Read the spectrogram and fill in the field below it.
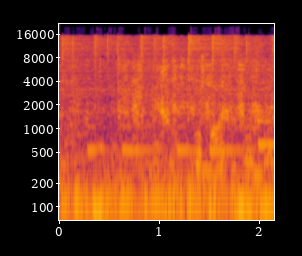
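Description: Native ducks on a farm quacking and honking in a close, busy flock, with overlapping calls; a voice talks over them.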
